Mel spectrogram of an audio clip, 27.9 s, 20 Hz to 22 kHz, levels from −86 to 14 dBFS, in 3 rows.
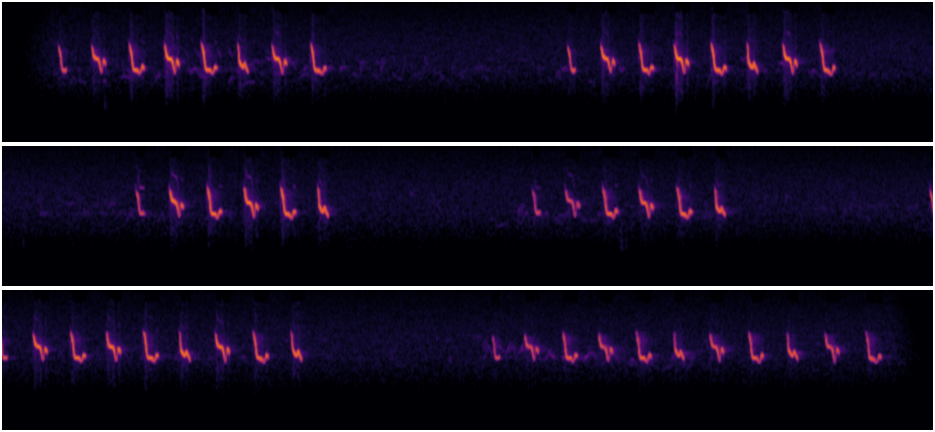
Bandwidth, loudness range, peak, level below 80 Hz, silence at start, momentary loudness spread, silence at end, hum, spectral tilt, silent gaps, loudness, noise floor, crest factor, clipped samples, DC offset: over 20 kHz; 10 LU; -6 dBFS; under -90 dBFS; 0.55 s; 13 LU; 0.55 s; none; 11 dB/octave; none; -21 LUFS; -66 dBFS; 20 dB; under 0.1%; under 0.1%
